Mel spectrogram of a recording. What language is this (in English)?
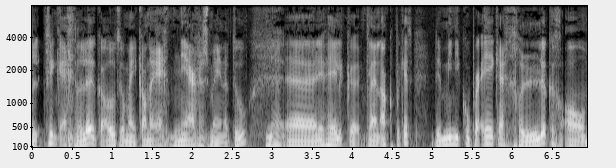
Dutch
